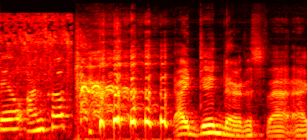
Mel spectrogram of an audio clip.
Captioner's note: laughing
